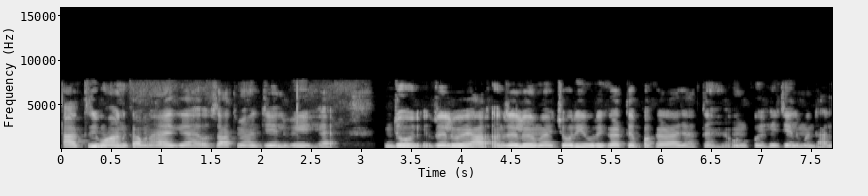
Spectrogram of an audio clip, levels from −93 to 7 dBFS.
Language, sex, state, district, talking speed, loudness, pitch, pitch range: Hindi, male, Uttar Pradesh, Etah, 220 wpm, -17 LUFS, 130 Hz, 130-135 Hz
